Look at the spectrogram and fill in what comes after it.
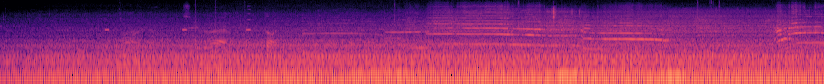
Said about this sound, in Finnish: Mutta ennen lähtöämme Hurme soittaa minulle autossa äänitteen, jota hän tulee metsässä ulvottamaan myös susille.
